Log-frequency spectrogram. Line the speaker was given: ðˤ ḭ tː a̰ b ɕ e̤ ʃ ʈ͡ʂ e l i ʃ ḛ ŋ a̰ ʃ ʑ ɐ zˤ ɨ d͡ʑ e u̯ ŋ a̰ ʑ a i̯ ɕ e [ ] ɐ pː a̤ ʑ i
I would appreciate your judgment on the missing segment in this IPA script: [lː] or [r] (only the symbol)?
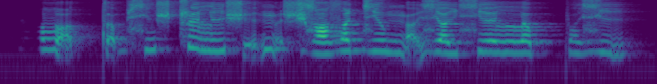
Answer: lː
